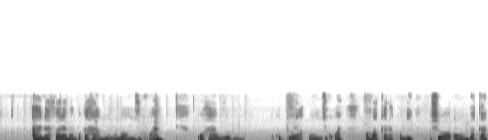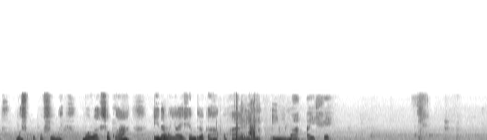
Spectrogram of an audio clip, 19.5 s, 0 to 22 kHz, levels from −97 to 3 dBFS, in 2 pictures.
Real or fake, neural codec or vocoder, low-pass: real; none; 7.2 kHz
